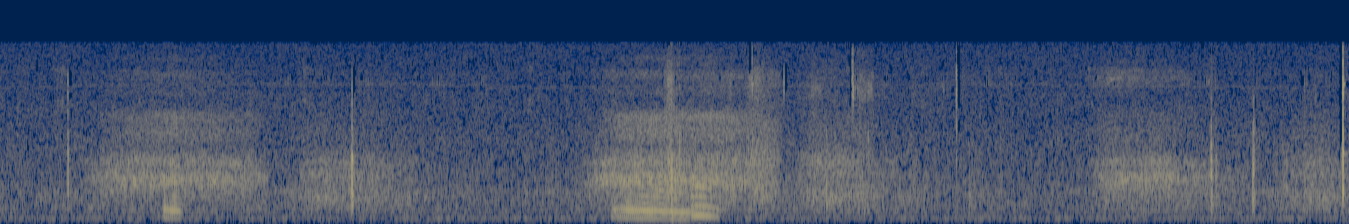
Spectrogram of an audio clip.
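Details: Soft, snorting snores with each breath, about six breaths a minute, with a few faint clicks in a quiet room: ordinary snoring.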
